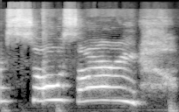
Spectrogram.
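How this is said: The apology sounds overly dramatic and emotional. The mistake feels like a big deal. The speaker calls it wrong. "I am team overly expressive all the time"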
